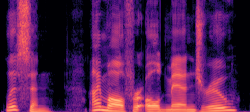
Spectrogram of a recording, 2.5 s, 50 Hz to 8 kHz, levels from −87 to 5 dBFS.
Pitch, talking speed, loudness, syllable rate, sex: 155 Hz, 170 wpm, -17 LUFS, 4.1 syllables/s, male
